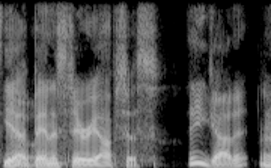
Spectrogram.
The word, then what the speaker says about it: Banisteriopsis: one yeah but it's it's pronounced like it looks yeah banisteriopsis there you got it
